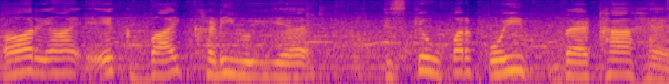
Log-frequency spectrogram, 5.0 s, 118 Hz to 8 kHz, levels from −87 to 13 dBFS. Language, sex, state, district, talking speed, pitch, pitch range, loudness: Hindi, male, Madhya Pradesh, Katni, 145 wpm, 200 Hz, 185-220 Hz, -15 LUFS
